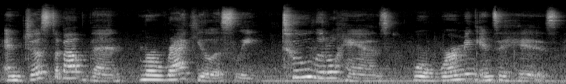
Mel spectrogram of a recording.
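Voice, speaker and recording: A woman reading a children's novel aloud with measured, dramatic phrasing. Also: mid-range voice, very animated. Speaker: guest storybook reader. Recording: roomy, distant microphone, faint background noise.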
